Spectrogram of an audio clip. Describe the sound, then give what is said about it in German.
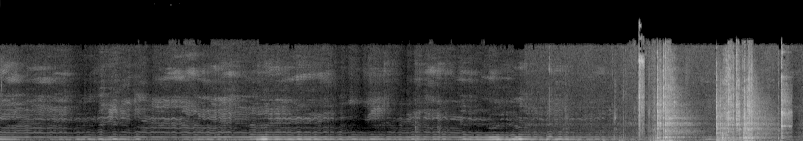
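An Asian tiger mosquito's thin, high-pitched whine drones steadily, wavering slightly in pitch, with a few sharp clattering clinks breaking in near the end. “Kaum ein Tierlaut nervt Menschen so sehr wie das hohe Sirren, besonders wenn es nachts im Schlafzimmer direkt neben dem Ohr auftaucht.”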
